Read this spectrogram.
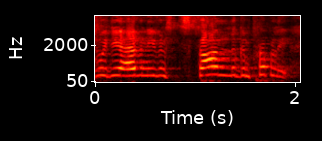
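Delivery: high, fast nag as the ex; quick, scolding mock ex; nagging ex. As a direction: rattle it off as the nagging ex. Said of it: "she says".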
